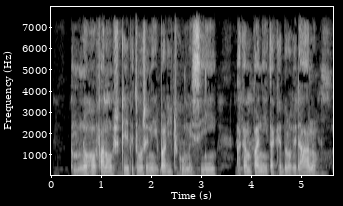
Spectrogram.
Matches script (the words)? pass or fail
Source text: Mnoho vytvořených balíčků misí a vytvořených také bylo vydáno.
fail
